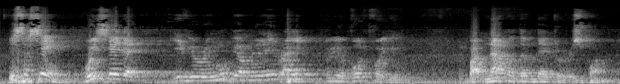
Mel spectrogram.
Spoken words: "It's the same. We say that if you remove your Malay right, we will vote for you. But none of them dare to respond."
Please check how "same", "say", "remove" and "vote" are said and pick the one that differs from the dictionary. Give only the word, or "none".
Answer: none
